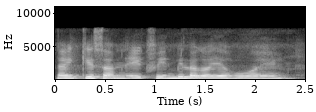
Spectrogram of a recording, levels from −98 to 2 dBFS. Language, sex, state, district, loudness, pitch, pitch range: Hindi, female, Arunachal Pradesh, Papum Pare, -13 LUFS, 215 Hz, 205-230 Hz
